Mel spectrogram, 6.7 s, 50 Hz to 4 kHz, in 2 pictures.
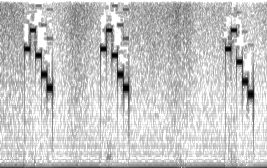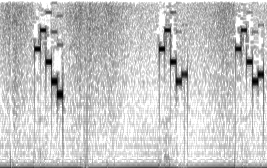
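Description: Five-tone selective call (ZVEI), heard as quick runs of five tones, tones of about 70 ms. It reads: 88742 88742 88631 88631 88634 88634
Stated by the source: Received by SDR, ZVEI five-tone selective call.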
